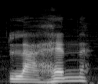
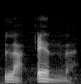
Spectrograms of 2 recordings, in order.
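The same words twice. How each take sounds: First: An h sound is breathed before the vowel. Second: The word starts directly on the vowel. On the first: The speaker calls it wrong. "ne dites plus la haine" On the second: The speaker calls it right. "mais dites la haine"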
